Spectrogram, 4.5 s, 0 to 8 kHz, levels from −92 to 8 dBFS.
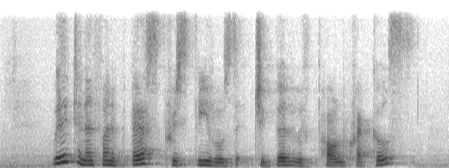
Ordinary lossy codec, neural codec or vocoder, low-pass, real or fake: none; codec, 16 kHz in and 24 kHz out, 0.6 kbps, FocalCodec, streaming, 2048 codes; 7.2 kHz; fake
